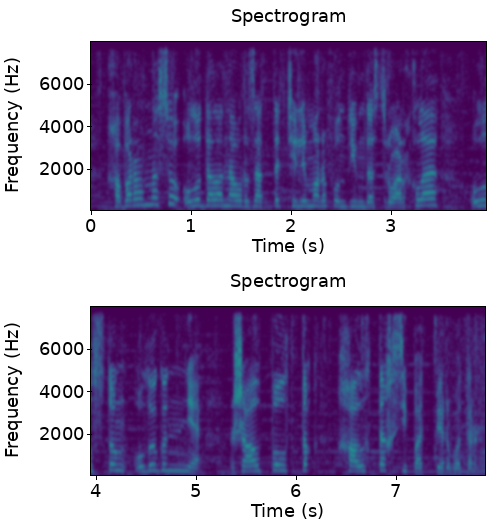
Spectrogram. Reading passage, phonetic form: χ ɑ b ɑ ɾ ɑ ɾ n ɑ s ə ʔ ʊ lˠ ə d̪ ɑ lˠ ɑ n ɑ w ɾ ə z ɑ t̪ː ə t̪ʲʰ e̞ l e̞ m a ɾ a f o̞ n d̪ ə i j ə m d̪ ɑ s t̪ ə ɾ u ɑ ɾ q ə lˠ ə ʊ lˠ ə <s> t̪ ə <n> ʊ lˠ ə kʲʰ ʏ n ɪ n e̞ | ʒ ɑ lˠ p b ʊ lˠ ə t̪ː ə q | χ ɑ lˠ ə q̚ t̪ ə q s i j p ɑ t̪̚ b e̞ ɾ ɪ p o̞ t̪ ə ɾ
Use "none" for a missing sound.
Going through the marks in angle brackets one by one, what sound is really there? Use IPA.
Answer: s, ɴ

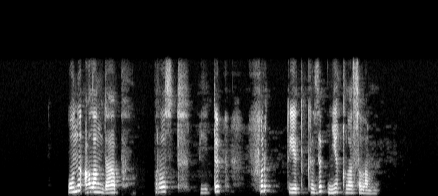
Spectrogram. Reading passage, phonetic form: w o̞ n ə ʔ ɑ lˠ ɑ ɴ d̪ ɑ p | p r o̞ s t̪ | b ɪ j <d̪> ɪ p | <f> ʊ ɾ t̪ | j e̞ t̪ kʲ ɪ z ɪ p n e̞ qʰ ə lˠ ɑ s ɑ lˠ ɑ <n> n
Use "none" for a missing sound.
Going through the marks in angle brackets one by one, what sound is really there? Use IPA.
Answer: t̪, f, m

